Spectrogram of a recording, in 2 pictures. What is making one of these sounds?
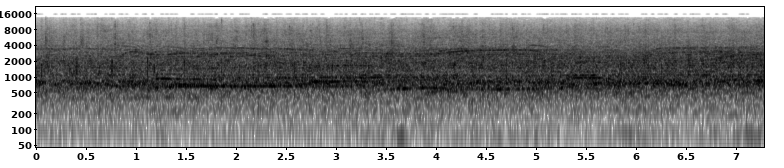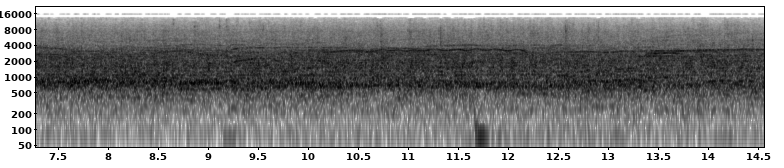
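Fans clap their hands.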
